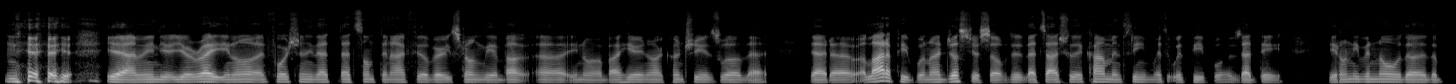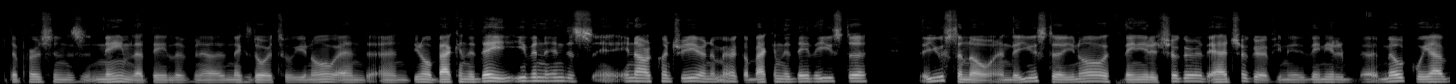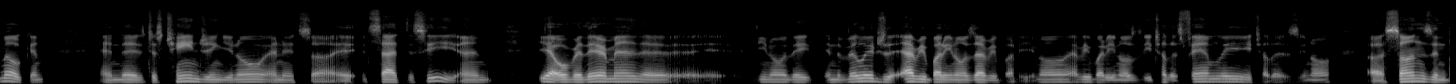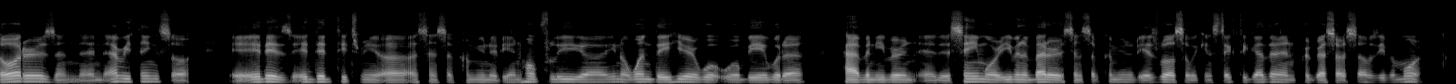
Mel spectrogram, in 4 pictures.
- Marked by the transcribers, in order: laugh; tapping
- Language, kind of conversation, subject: English, unstructured, What childhood memory still makes you smile?
- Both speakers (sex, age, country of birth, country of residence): male, 30-34, United States, United States; male, 40-44, United States, United States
